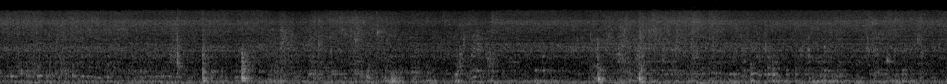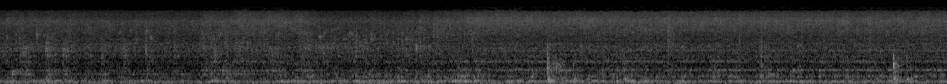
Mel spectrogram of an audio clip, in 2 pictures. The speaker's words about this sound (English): I'm going to get, since it's just for me, break off like 3 leaves, put it in our colander, and then we're going to just rinse it under some cold water for a minute.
